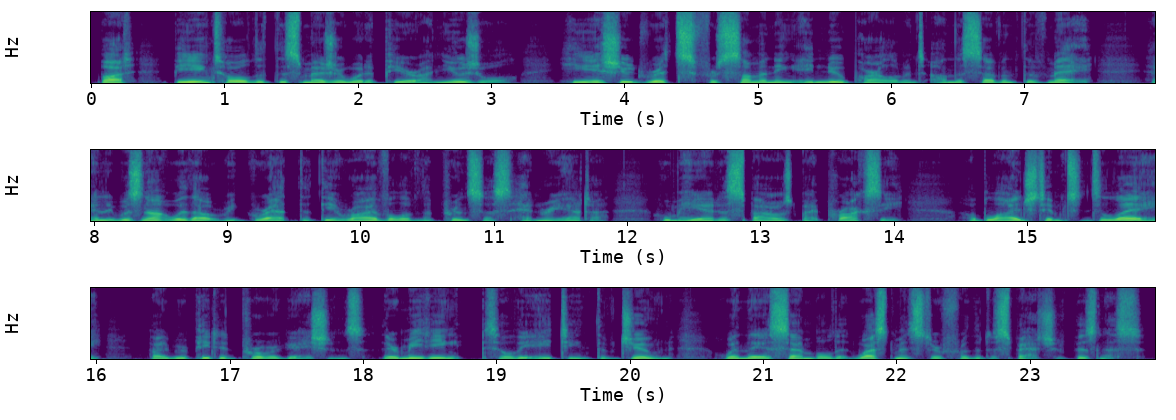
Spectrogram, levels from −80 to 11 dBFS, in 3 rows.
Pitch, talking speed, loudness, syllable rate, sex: 120 Hz, 165 wpm, -19 LUFS, 4.9 syllables/s, male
